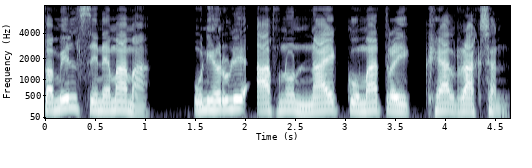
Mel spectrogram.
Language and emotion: Nepali, neutral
